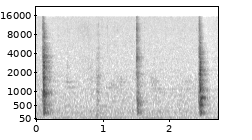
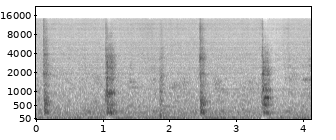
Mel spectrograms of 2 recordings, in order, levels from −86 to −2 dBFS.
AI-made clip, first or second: second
